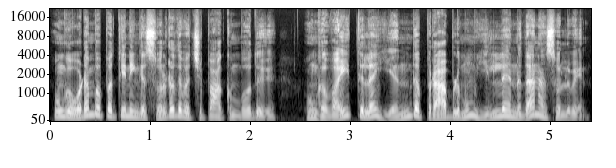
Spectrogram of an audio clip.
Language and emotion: Tamil, surprised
